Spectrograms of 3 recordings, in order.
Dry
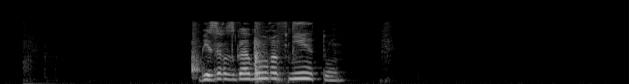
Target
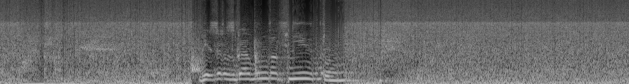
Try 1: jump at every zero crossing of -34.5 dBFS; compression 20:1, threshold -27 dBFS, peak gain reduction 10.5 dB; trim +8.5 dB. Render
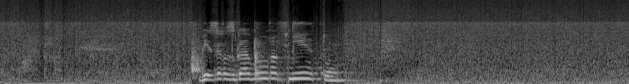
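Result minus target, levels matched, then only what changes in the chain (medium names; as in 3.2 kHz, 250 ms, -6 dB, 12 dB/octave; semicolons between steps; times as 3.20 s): jump at every zero crossing: distortion -9 dB
change: jump at every zero crossing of -22.5 dBFS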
